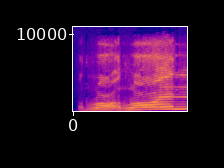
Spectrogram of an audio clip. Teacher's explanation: جب آپ تنوین پڑھتے ہیں تو را ہیوی ہوگا پھر نون لائٹ ہوتا ہے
